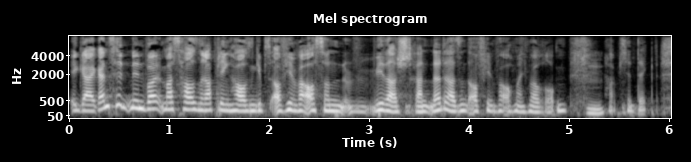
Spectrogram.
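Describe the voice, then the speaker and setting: A woman with a fairly low pitch talks at a very fast pace, with hardly any pauses. Her intonation is lively, with vocal fry throughout. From northern Germany, near Hanover. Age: young. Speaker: lawyer. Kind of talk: casual interview. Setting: law office.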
